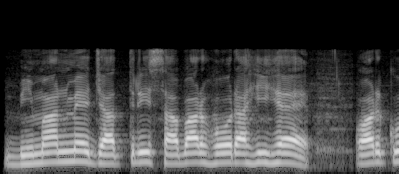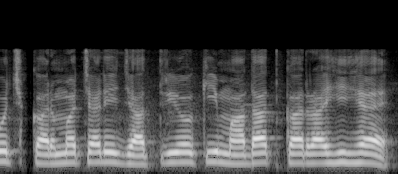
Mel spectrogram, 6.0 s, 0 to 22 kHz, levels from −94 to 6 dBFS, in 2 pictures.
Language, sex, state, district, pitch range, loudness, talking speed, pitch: Hindi, male, West Bengal, Alipurduar, 175-195 Hz, -15 LUFS, 160 wpm, 185 Hz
